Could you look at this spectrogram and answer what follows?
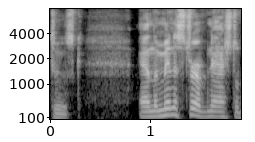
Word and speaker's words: Tusk: Prime Minister Donald Tusk, I know it's spelled like Tusk, but I believe in Polish it's pronounced Tusk, and the Minister of National Defense Władysław Kosiniak-Kamyński was held last month.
